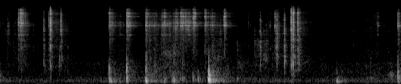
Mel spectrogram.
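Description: Magformers magnetic plastic tiles clicking together as triangle pieces are snapped onto a toy vehicle frame and handled on a table. A series of light clicks and clacks, most of them between about one and three seconds in.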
